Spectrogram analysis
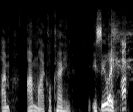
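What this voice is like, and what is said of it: Michael Caine impression. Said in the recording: “the easiest way to do a Michael Caine impression. Yeah. You just say his name.”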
